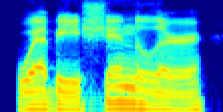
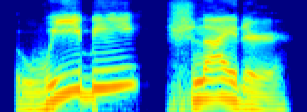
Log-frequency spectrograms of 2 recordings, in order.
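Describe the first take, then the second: First: The name is said with 'Webby' and 'Schindler'. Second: The name is said with 'Weeby' and 'Schneider'. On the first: The speaker calls it right. "my name shows up on pickleball tournaments dot com as" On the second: The speaker calls it wrong. "it was pronounced"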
